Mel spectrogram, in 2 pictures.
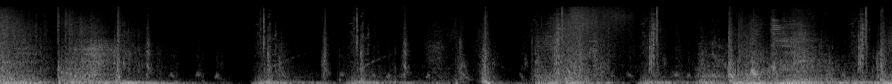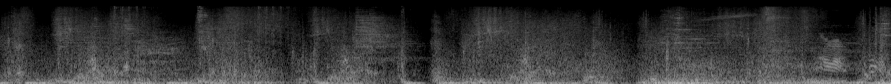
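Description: Cartoon fighters clash with quick hits and whooshing swipes.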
